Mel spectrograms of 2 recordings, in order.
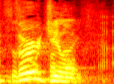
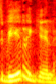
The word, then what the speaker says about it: Virgil: Uttala hans förnamn, är det, vi, det, var, det var Virgil? Rätt vanligt, det är ett Virgil.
